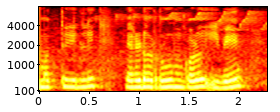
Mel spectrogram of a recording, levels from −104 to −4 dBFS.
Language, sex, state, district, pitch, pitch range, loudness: Kannada, female, Karnataka, Koppal, 235 Hz, 230-255 Hz, -14 LUFS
